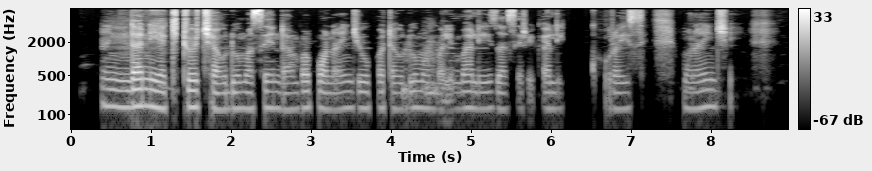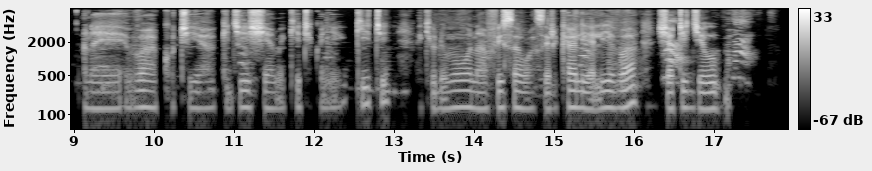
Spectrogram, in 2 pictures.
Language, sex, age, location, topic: Swahili, male, 25-35, Kisumu, government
